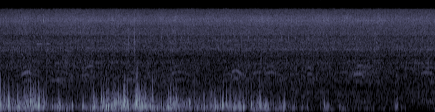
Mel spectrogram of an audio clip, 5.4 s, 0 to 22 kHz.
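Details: At the Western Treatment Plant, Werribee, Victoria, Australia, on 7 March 2022, with teal and Black Swans present, an Australian shelduck gives a rapid series of low, nasal honks, several each second, trailing off after a few seconds over a faint hum.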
